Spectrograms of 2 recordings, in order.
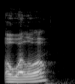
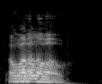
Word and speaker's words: Oyelowo: So I watched Waterman, which is directed by David Oyelowo. – Can you say that again? – David Oyelowo. – Yes, please. I can't pronounce it. – Oyelowo. – Yeah, there you go.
